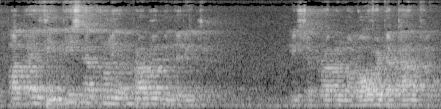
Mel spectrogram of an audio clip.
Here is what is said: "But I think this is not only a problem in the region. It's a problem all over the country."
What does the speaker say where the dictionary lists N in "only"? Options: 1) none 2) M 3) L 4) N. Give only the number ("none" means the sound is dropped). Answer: 1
